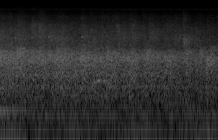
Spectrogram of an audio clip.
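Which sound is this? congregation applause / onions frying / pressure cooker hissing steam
congregation applause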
